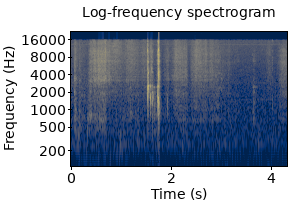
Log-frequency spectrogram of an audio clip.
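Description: Cotton-gloved hands handling a Sony SEL14TC teleconverter: soft rubbing of the gloves on the barrel, with a quick cluster of sharp clicks about a second and a half in.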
